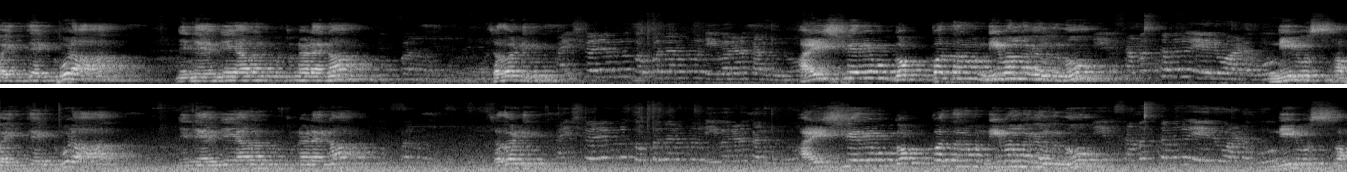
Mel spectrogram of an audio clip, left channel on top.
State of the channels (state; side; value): noise; right; rumble, 2 dB below the sound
